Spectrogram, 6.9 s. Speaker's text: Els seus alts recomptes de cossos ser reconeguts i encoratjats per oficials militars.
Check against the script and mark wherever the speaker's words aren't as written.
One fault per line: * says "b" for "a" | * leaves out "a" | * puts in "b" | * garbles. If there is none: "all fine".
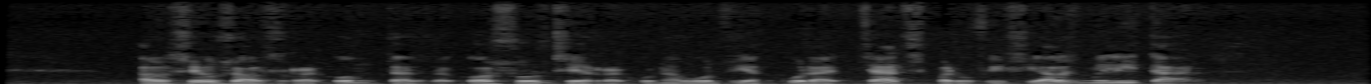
all fine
